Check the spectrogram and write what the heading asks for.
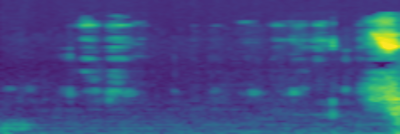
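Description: Faint scratching and tapping of a stylus writing on a pen tablet, with a man's voice starting just before the end.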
